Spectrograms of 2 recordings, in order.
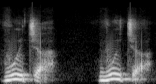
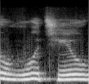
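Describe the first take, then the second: First: "woulda" said as "wouldja"; reduced form. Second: "would you" as two words; full form. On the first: Teacher showing how Americans say it, reduced. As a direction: melt d and y into a j in "woulda". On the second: Teacher naming the phrase before reducing it, full form. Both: Shown as a demonstration.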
